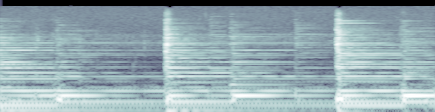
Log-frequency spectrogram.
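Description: Music: slow acoustic guitar, a chord strummed about every second and a half and left to ring, with lighter strokes in between.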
